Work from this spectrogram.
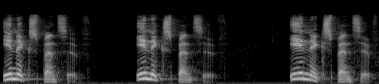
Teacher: We focus more on the in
